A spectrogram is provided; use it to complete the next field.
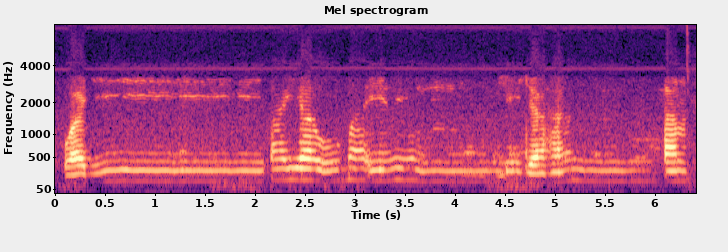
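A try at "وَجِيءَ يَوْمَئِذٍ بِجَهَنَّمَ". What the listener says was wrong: Ya, diperjelas huruf dzalnya ya.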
